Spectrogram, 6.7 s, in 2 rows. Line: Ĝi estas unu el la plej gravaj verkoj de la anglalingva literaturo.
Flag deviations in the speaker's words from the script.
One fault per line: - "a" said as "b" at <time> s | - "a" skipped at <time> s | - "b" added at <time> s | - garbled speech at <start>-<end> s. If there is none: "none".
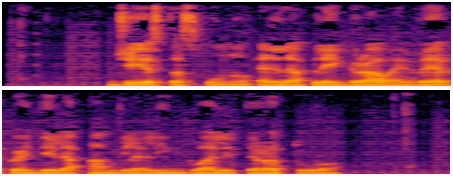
none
